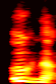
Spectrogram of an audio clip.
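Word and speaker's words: Ugnė: But then I was like, what if the G is silent or the It's not. You just read out loud everything you see.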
